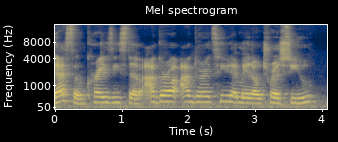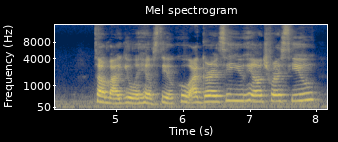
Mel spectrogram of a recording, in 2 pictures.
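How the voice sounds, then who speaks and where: Audible room echo surrounds a woman speaking at a moderate pace, her fairly high voice showing ordinary pitch variation. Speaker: commentary youtuber. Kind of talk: casual commentary vlog. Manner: animated.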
